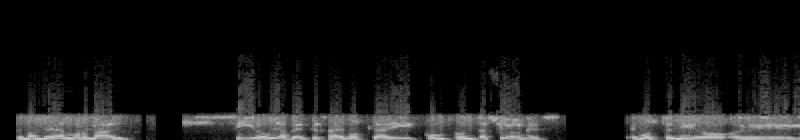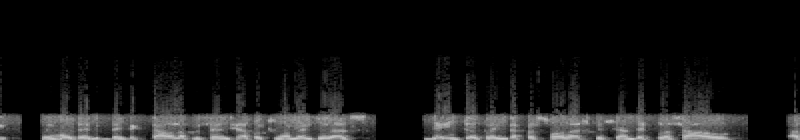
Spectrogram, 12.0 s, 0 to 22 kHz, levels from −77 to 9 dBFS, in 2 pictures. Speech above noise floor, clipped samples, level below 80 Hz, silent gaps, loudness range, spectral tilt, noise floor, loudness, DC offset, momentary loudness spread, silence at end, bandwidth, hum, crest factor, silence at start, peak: 34 dB; under 0.1%; -64 dBFS; none; 1 LU; -5.5 dB/octave; -51 dBFS; -18 LUFS; under 0.1%; 8 LU; 0 s; 11 kHz; none; 14 dB; 0.1 s; -4 dBFS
